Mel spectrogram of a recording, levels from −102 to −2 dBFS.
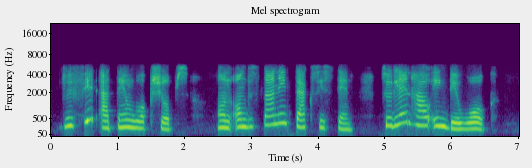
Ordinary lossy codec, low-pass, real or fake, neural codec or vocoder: Opus, 32 kbps; 5.4 kHz; fake; codec, 24 kHz, 0.9 kbps, WavTokenizer, medium speech release version 1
